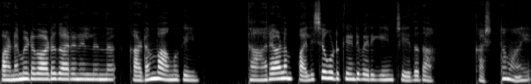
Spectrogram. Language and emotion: Malayalam, sad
